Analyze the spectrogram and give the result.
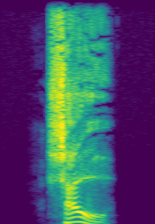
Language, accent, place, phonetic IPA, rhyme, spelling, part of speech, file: German, Germany, Berlin, [ʃal], -al, schall, verb, De-schall.ogg
- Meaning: singular imperative of schallen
